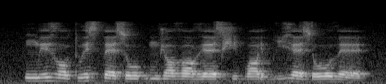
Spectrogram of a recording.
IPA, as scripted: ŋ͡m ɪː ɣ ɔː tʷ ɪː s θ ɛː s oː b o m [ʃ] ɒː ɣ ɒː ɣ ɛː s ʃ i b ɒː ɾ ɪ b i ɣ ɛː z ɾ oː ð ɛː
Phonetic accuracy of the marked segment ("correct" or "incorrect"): incorrect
